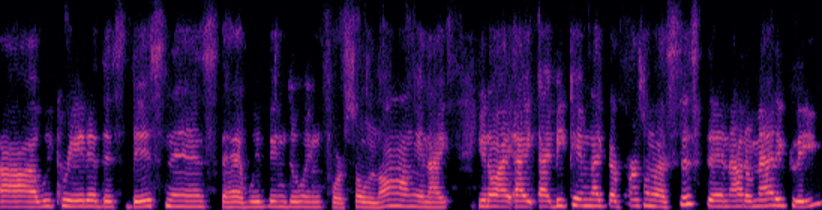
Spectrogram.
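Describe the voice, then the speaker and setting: A woman speaks at a moderate pace with a fairly high pitch, fairly even intonation, very even loudness and hardly any pauses. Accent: slight Dominican. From Dominican Republic. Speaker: content creator. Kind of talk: casual chat.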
